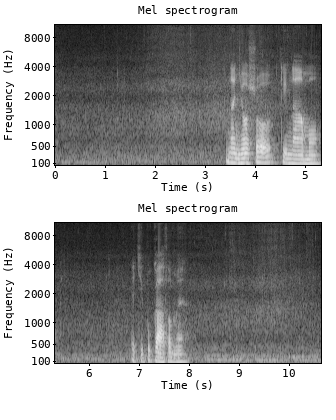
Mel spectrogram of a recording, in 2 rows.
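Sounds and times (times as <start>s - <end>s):
faint breezy rush: 0.0s - 10.6s
small gentle sea waves washing against a sandy shore: 1.3s - 6.8s, 7.6s - 10.6s
speech: 3.4s - 5.4s, 6.8s - 8.0s.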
